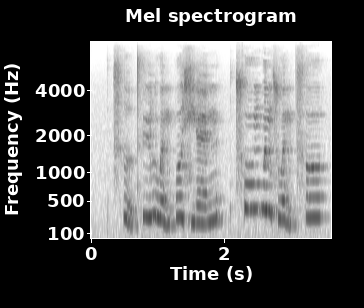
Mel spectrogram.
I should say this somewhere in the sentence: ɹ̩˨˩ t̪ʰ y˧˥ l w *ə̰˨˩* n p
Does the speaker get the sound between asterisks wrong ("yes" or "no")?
no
